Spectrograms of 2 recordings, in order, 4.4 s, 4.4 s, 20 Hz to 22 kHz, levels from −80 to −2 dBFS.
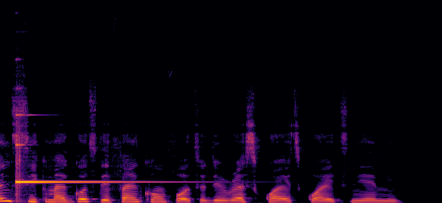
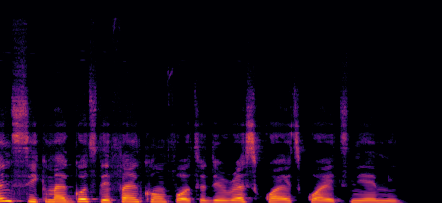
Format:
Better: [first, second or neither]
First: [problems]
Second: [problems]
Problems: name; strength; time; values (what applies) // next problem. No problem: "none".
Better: second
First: background sound (Glockenspiel); 5 dB above the speech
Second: none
